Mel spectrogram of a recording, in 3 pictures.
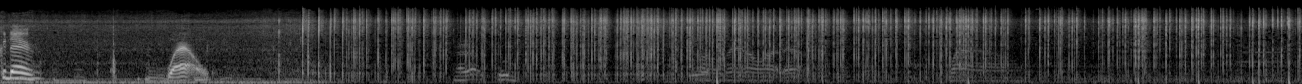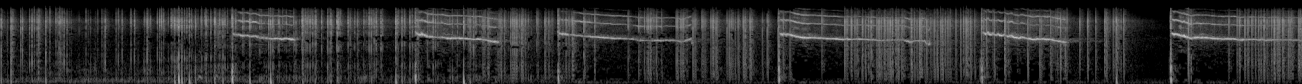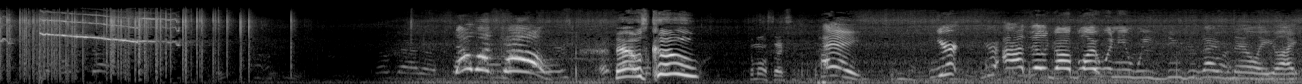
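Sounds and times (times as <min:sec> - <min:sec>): fireworks crackling: 0:00.0 - 0:39.0
shrill falling firework whistles: 0:02.6 - 0:29.0.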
